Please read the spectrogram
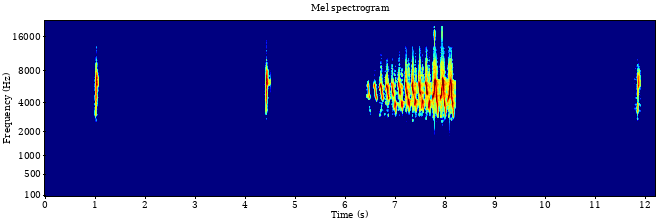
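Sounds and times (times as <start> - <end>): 
Louisiana waterthrush singing: 6.7 - 8.2.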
